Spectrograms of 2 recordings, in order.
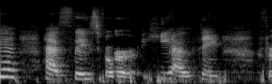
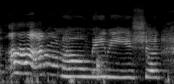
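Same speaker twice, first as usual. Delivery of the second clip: higher, hesitant coy voice; mock coy detective; 8 semitones higher than usual. Detective pretending reluctance to Bruce, higher and coy. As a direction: play it falsely reluctant. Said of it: "at first she's like".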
